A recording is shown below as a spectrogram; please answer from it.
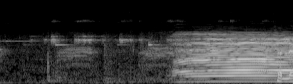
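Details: A Jersey Friesian cow at Bunga Hayat in Pakpattan lets out a sustained, rich, low moo that swells in after faint high chiming and holds steady at full strength to the end.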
